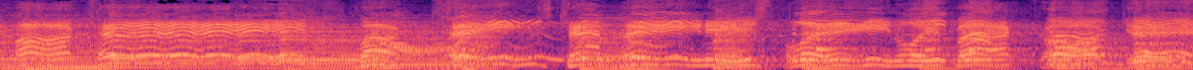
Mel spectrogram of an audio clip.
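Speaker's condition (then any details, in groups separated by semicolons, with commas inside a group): No condition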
